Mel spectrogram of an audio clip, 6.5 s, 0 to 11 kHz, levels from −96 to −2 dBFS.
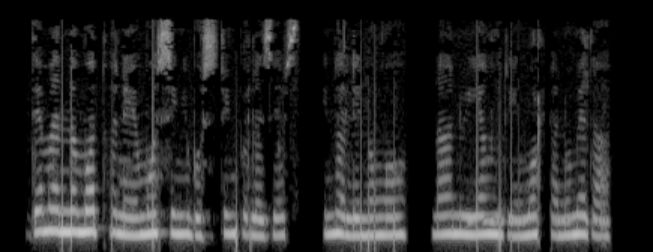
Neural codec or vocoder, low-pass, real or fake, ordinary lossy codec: none; 9.9 kHz; real; MP3, 32 kbps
